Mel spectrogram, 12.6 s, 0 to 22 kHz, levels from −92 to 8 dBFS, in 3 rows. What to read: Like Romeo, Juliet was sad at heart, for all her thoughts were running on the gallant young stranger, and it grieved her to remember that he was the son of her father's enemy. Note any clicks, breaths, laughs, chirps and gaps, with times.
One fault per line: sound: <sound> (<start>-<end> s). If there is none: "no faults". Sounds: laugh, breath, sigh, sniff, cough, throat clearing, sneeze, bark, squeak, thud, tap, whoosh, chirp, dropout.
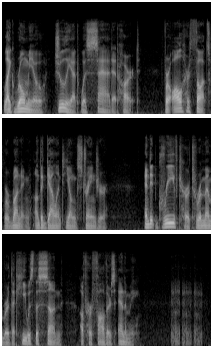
sound: laugh (11.7-12.4 s)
